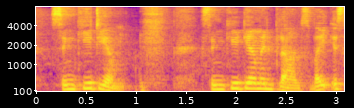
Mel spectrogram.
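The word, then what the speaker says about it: syncytium: Pronunciation कैसे है ना? सिंकीटियम सिंकीटियम इन प्लांट्स।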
